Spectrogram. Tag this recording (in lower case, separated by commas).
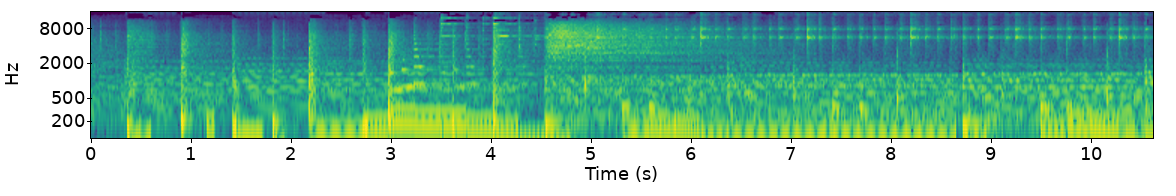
music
